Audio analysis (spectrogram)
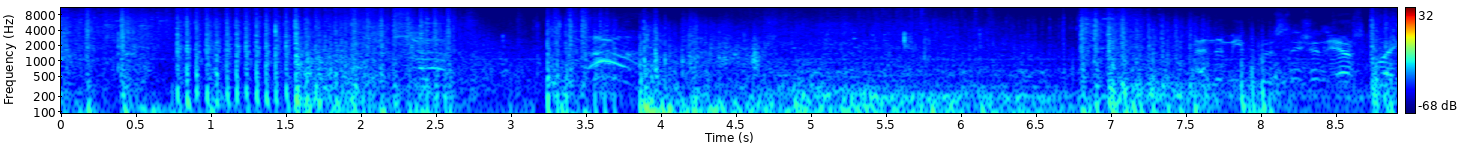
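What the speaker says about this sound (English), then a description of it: "Enemy sentry gun active." A sentry gun in Call of Duty Warzone fires in rapid automatic bursts, mixed with other gunfire and battle noise in a dense, busy soundscape.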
